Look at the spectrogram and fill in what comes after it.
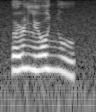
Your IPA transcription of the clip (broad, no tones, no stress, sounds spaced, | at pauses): ə ɭ lʲ ɔ ʎ u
